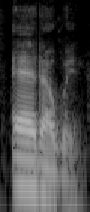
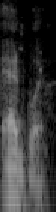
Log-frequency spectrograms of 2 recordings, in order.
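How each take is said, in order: First: The name is said with Japanese sounds. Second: The name is said with English sounds. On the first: The speaker calls it right. "it's Edwin" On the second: The speaker calls it wrong. "you're wrong if you pr- pronounce it the correct way. Like Edwin is not Edwin"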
